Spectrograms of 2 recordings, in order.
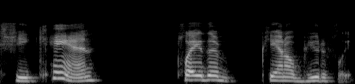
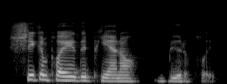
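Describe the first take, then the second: First: The word can is fully pronounced. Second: The word can is quick and reduced. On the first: The ability is being emphasized. The speaker calls it wrong. "We do not say the full can" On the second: It is ordinary conversation. The speaker calls it right. "we just simply reduce that can and say"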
